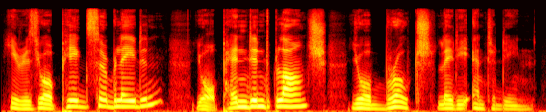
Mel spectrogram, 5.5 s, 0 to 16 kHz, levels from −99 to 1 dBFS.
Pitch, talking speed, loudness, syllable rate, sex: 155 Hz, 145 wpm, -19 LUFS, 4.3 syllables/s, female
